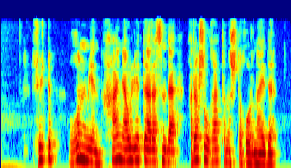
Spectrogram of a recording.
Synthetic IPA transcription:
sɵjt̪ɪp̚ | ʁʊnme̞nχɑnʲæwle̞t̪ɪɑɾɑsənd̪ɑqʰəɾəqʒəlˠʁɑt̪ʰənəʃt̪əqwo̞ɾnɑjd̪ə

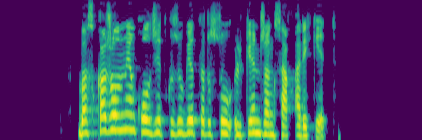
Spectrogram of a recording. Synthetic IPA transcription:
bɑsqɑʒo̞lˠme̞ɴqʰo̞lˠʒe̞t̪̚kʲɪzuɡʲe̞t̪ʰəɾəsuʔʏlkʲe̞nʒɑɴsɑqæɾe̞kʲe̞t̪

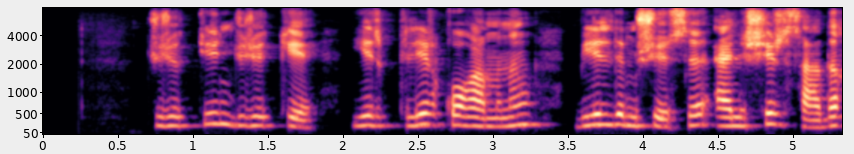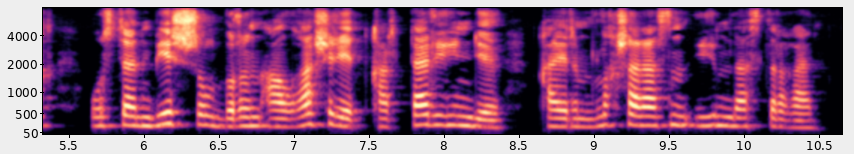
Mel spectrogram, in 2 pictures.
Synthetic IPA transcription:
ʒ̥ʏɾe̞k̚t̪e̞nʒʏɾe̞kʲːe̞ | je̞ɾɪk̚t̪ɪle̞ɾqʰo̞ʁɑmənəɴbe̞ld̪ɪmʏʃe̞sɪʔælʃe̞ɾsɑd̪əq | wo̞sət̪ɑnbe̞sʒ̥əlˠbʊɾənɑlˠʁɑʃɾe̞t̪qʰɑɾt̪ːɑɾʏjɪnd̪e̞ | qʰɑjɾəmd̪əlˠəqʃɑɾɑsənʊjəmd̪ɑst̪əɾʁɑn

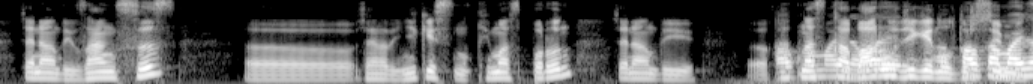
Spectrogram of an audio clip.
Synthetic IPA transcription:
ʒ̥ɑnɑʁənd̪ɑjzɑɴsəz | əʒɑɴɑʁd̪ɑjne̞kʲe̞sɪzd̪ɪqʰijmɑsbʊɾən | ʒ̥ɑɴɑʁənd̪ɑj | əqʰɑt̪ənɑsqɑbɑɾud̪e̞ɡʲenwod̪ʏɾˠse

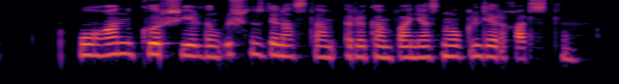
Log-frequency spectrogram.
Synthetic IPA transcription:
wo̞ʁɑŋkʲʰɵɾʃe̞ld̪ɪŋʏʃʒ̥ʏzd̪e̞nɑst̪ɑmɪɾɪkʰo̞mpanʲijasənəŋwɵkʲɪld̪e̞ɾɪqʰɑt̪ə̥st̪ə

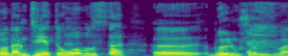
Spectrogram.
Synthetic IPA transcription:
so̞d̪ɑnd͡ʒe̞t̪ɪwo̞blˠəst̪ɑ | əbɵlɪmʃe̞mɪzbɑ̰ɾ

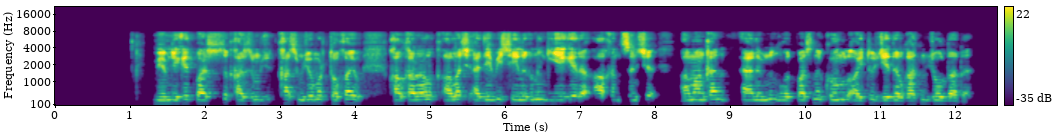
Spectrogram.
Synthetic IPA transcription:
me̞mle̞kʲe̞t̪̚bɑsʃə̥səqʰɑsəmʒo̞mɑɾt̪ʰːo̞qɑje̞fχʰɑlˠəqɑɾɑlˠəqɑlˠɑʃæd̪e̞bijsəjlˠəʁənəŋje̞ɡʲe̞ɾɪʔɑqənsənʃɪ | ɑmɑɴχɑnælɪmnɪŋwo̞t̪̚bɑsənɑkʲʰɵŋɪlɑjt̪uʒe̞d̪elˠqɑt̪ənʒo̞lˠd̪ɑd̪ə

